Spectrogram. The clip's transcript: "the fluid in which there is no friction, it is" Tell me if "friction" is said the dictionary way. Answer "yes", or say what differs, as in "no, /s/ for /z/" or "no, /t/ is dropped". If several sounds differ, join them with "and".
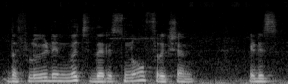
yes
